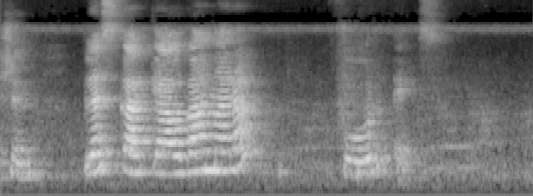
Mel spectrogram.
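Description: A young girl speaks calmly, close by.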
